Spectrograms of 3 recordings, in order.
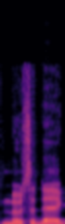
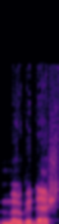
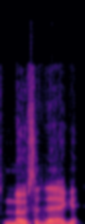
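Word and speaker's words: Mosaddegh: in chat said it's it's mosad not madesh that's correct that was just me that was my my Irish tongue not being able to pronounce foreign words as well so it's mosad not madesh that was the president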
